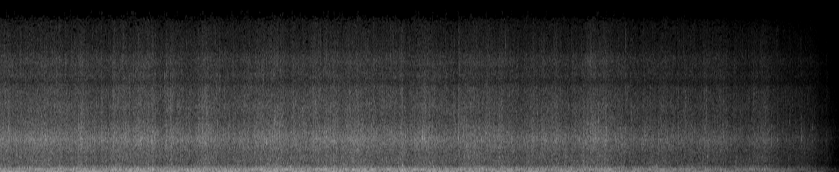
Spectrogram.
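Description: Motorboat under way: a steady engine drone under rushing water and wind noise, fading out over the last few seconds.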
